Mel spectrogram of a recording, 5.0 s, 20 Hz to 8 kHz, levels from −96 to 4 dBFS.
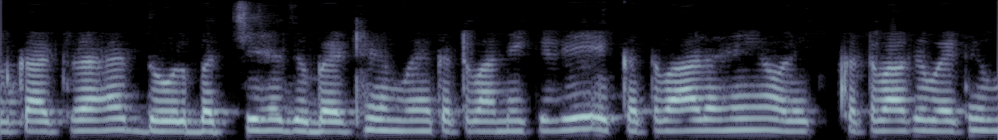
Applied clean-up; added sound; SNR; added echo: none; none; none; none.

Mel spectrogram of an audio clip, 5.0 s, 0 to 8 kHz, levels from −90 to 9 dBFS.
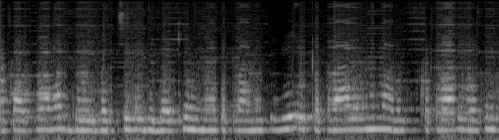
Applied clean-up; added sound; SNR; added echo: neural separator model SepFormer DNS4.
